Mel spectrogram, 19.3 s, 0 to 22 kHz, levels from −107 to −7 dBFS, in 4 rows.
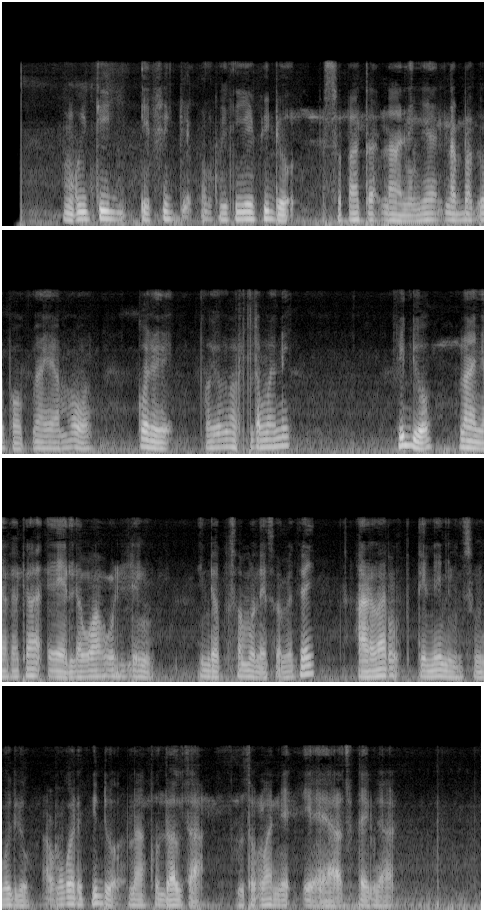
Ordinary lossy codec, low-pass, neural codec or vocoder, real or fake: none; 7.2 kHz; codec, 16 kHz in and 24 kHz out, 1.1 kbps, FireRedTTS-2 codec; fake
